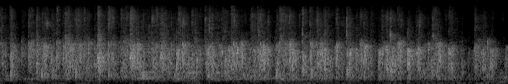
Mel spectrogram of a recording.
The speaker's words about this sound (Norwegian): Jeg kan gi en applaus, tror jeg.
